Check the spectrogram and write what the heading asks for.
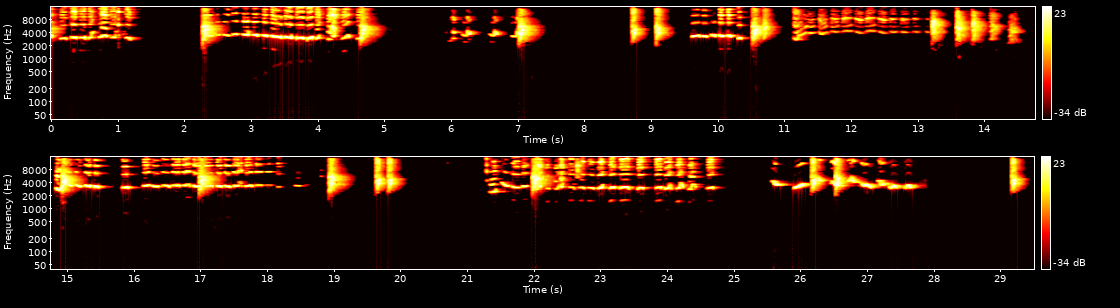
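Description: Female ultramarine grosbeak (azulão) calling: bouts of high chirps and short warbled phrases lasting a second or two each, with sharp chip notes mixed in. The bouts repeat with brief silent gaps between them.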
